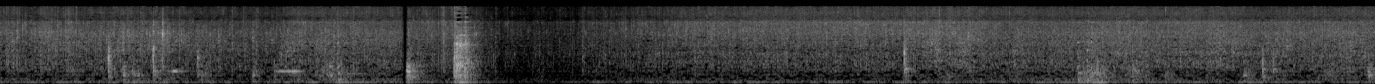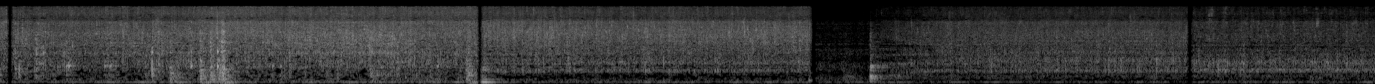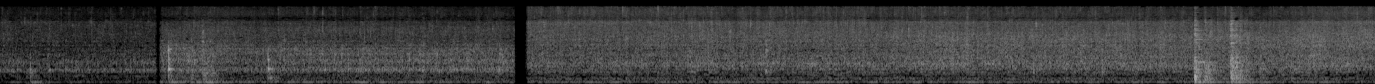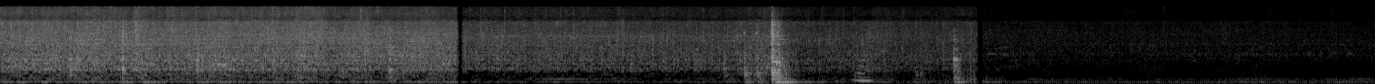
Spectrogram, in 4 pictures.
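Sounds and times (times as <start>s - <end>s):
vegetables sizzling in a frying pan: 0.0s - 55.0s.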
